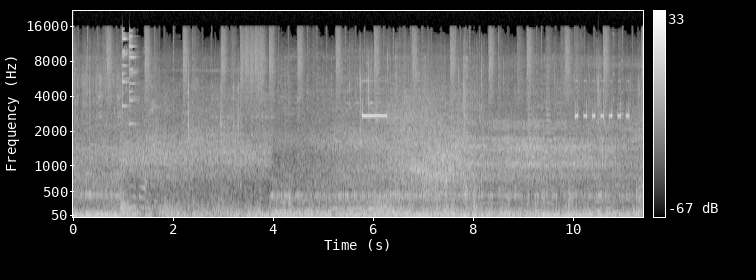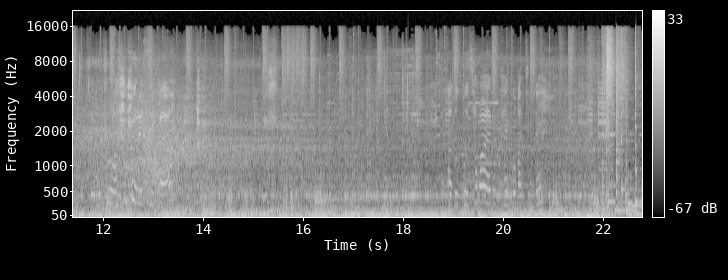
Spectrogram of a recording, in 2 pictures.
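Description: Wind rushing over the camera's microphone while riding a road bike, a steady low rumble; a short run of high beeps about ten seconds in.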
